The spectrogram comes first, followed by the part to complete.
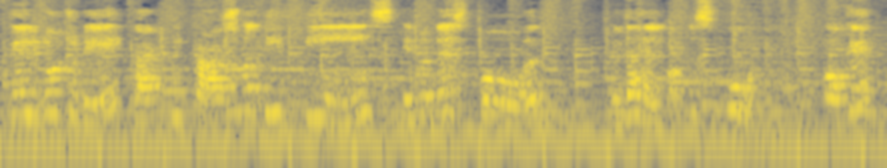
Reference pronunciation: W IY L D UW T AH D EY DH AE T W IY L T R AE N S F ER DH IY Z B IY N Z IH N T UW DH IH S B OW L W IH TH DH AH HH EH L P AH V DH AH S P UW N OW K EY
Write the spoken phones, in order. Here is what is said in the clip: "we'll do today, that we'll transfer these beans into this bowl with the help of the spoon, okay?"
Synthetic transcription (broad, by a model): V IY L D UW T AH D EY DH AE T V IY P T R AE S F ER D IY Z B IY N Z IH N T UW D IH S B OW L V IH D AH HH EH L P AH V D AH S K UW L OW K EY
